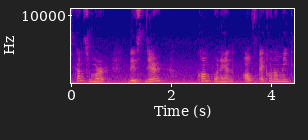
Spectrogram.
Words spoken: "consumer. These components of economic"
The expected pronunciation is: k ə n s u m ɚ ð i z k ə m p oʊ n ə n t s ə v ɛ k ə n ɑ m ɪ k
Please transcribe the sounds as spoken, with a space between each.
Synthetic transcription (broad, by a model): k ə n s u m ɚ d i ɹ k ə m p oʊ n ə n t ə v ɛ k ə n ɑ m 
